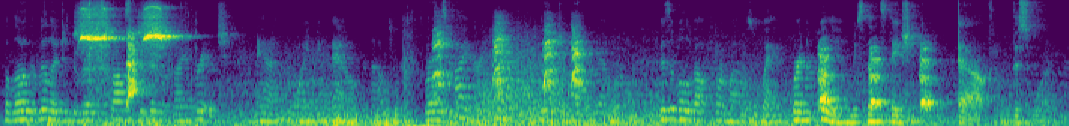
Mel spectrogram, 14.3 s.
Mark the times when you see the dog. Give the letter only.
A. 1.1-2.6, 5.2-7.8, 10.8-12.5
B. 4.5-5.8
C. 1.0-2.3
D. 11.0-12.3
A.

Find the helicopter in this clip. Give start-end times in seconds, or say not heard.
not heard.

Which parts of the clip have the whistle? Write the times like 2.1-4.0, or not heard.
1.0-2.3.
